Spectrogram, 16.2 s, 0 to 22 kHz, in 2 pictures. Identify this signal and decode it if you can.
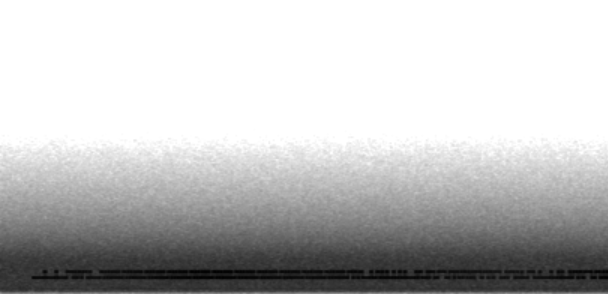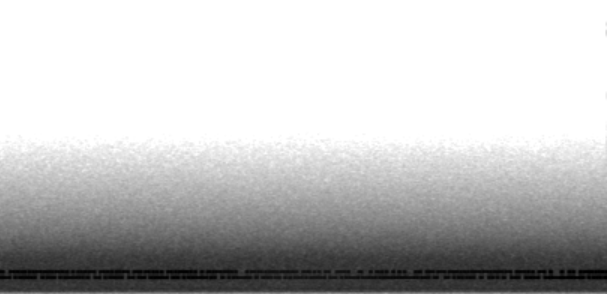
RTTY (50 baud, 450 Hz shift), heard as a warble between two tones, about 1500 Hz centre, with radio static and fading. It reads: RYRYRYRYRYRYRYRYRYRYRY VU1BZT DE OE9KK TNX FER QSO JOHN, 73 AND GL. VU1BZT DE OE9KK …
